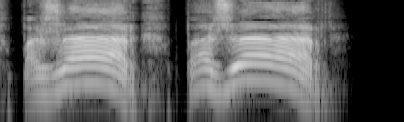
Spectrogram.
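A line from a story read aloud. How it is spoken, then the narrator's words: Alarmed villagers shouting. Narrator (Russian): всполошенные станичники кричали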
